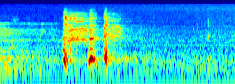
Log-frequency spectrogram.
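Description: A person's short cough, about half a second long, a little over half a second in.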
